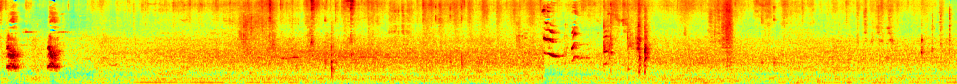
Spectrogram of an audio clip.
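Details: Male American Bully of the pocket type barking: two short, sharp barks within the first second, then a cluster of quick barks between eight and ten seconds, with long quiet stretches of steady background hiss between them.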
